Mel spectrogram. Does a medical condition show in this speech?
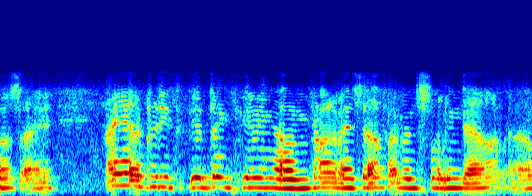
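Yes: cerebral palsy.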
